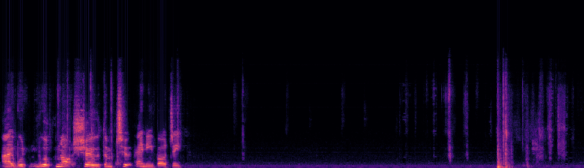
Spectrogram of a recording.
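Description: Adhesive tape peels and tears off a roll.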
